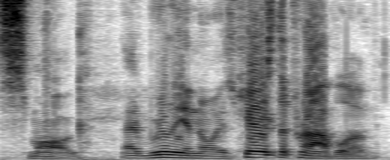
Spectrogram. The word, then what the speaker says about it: Smaug: know they said in the movie but it's smog that really here's the problem it's not both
